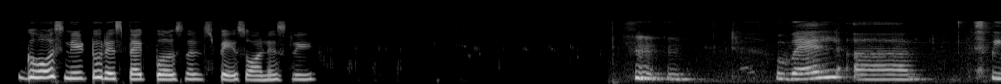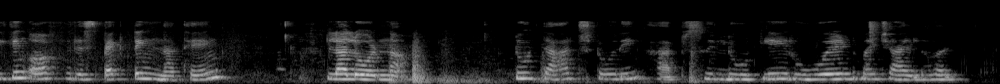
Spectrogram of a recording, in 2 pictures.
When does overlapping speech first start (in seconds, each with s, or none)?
none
